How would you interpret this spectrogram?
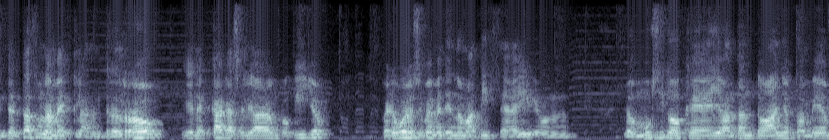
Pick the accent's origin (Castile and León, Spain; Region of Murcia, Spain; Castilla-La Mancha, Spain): Region of Murcia, Spain; Yecla; Nosotros somos de Yecla.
